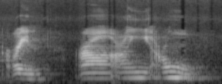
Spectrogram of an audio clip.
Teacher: makhraj tepatnya itu di daerah katup tenggorokan atau epiglotis bertemu dengan dinding tenggorokan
